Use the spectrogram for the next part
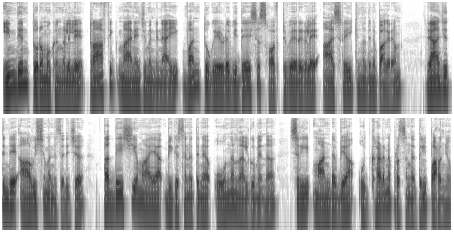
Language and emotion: Malayalam, neutral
